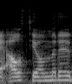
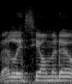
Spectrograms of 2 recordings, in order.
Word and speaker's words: alethiometer: I say althiometer, but it doesn't look like it's pronounced that way.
